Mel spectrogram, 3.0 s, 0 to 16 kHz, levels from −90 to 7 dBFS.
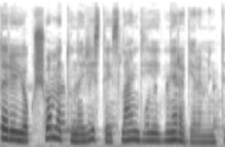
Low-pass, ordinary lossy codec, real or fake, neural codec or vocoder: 14.4 kHz; MP3, 96 kbps; real; none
